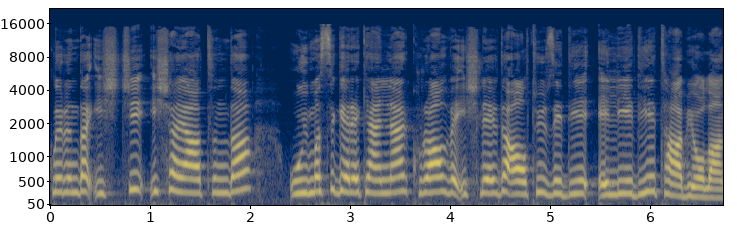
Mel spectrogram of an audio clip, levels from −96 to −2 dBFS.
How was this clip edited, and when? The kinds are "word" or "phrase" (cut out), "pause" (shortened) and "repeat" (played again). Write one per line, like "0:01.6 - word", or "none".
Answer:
none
